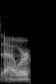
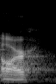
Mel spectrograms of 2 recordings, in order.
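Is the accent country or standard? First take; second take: standard; country. First: It is said in a standard accent. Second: It is said in a country accent.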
